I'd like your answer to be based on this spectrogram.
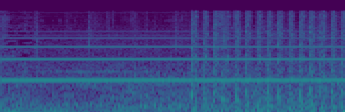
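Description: Rapid automatic gunfire in the shooter game Blacklight bursts into a fast, even stream of close, loud shots after a short lull, over a steady electronic hum.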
